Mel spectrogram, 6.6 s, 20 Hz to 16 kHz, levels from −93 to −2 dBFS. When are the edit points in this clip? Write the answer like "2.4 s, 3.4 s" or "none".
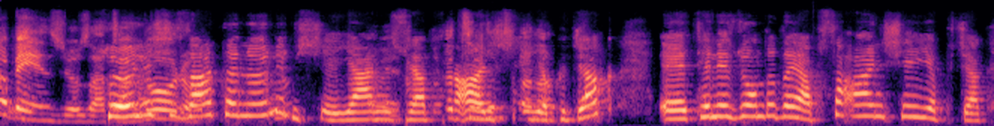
2.7 s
